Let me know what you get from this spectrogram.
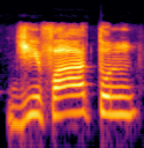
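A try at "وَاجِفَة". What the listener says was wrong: کھینچے بغیر. وقف کیا ہے؟ وقف کی ہے یہاں پر. واجفہ.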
